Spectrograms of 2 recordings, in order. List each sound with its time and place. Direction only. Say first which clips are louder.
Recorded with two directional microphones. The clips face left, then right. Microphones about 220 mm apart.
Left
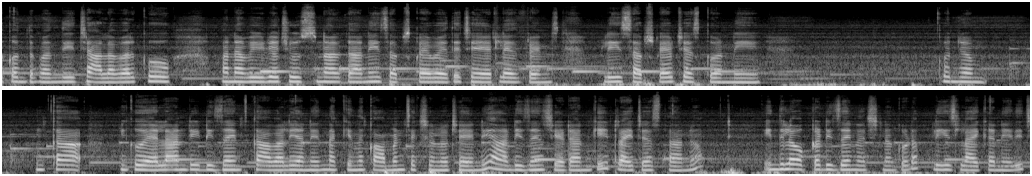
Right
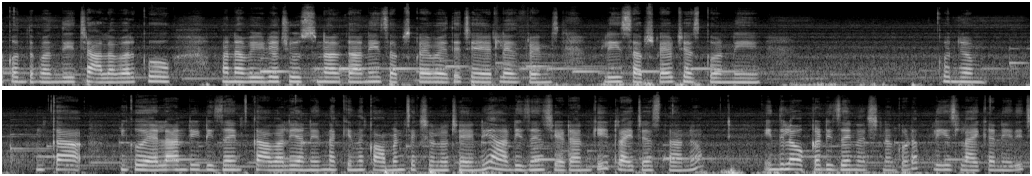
0.4 s speech: left 3 dB; 50° left (ahead or behind)
9.4 s speech: left 3 dB; 55° left (ahead or behind)
10.8 s speech: left 4 dB; 50° left (ahead or behind)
